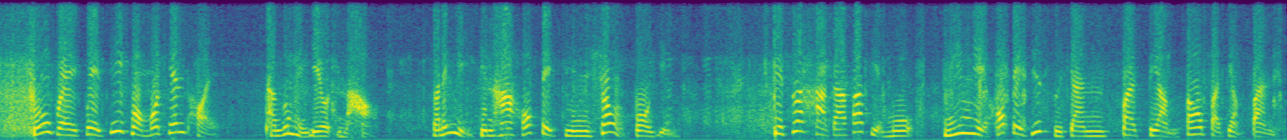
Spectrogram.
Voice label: cri hakka; Chinese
